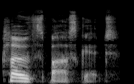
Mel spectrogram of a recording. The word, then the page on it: clothes basket: British English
